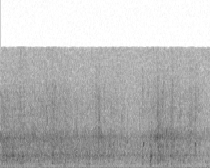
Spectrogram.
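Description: Steady outdoor background noise: a low rumble under an even hiss, with a faint tick about one and a half seconds in.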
